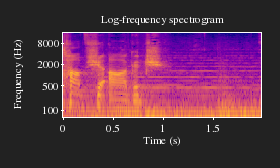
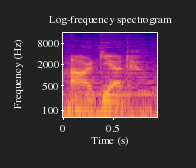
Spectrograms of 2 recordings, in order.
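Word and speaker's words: Tabhse Airgead: And she butchers the pronunciation. I think it's Tabsi Argid or something like that. Tabsi Argid. Argid? Argid. Look at this. And she writes it out for you. It's T-A-B-H-S-E A-I-R-G-E-A-D. Pronounced Tavsha Argage. Tavsha Argage. Okay, get it. Argyad. I got that pronunciation slightly wrong.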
